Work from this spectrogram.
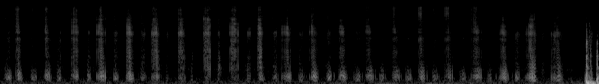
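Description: Fingernails scratch around the blue cap of a small hollow plastic glue stick held in both hands, making a rapid series of dry, bright scratching strokes. A louder knock lands near the end.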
